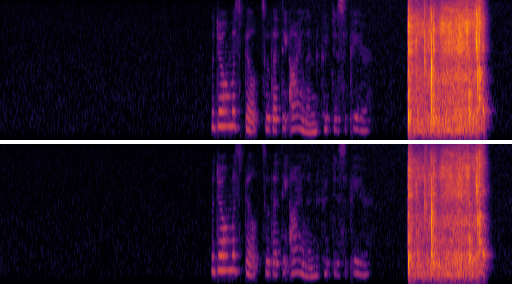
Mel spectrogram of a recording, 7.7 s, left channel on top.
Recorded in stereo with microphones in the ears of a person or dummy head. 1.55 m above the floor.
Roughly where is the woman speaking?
Centre.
